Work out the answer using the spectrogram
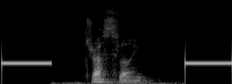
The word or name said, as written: dryslwyn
